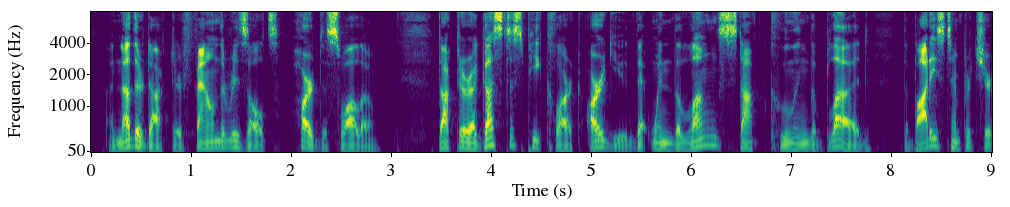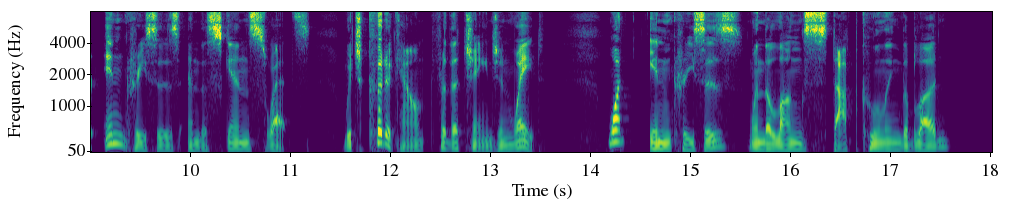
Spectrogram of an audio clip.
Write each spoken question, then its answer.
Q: What increases when the lungs stop cooling the blood?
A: The body's temperature increases when the lungs stop cooling the blood.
